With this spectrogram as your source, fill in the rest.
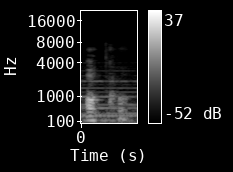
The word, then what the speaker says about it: অক্ষ: যেমন এখানে অক্ষ শব্দের শুরুতে অ আছে অ এর পরে যেহেতু খিয় আছে এইজন্য অ টা অ এর মত উচ্চারণ হচ্ছে অক্ষ।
